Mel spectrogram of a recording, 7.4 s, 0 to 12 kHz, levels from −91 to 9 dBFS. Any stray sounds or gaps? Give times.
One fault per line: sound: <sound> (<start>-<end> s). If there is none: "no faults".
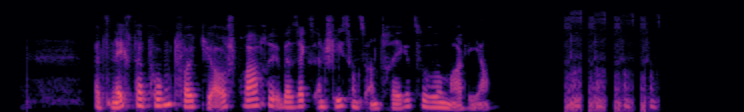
sound: laugh (5.6-6.6 s)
